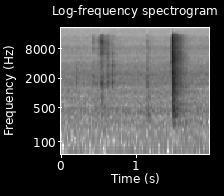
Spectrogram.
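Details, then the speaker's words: Everride Yellow Jacket mower, Kohler 23 hp, 843 hours, clicks but won't start, safeties good; new solenoid with starter cable disconnected, weak battery: one crisp single click as the key turns, full voltage through; normal starter solenoid click. "It's sending full voltage through the solenoid. You can hear the solenoid click, listen to it."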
